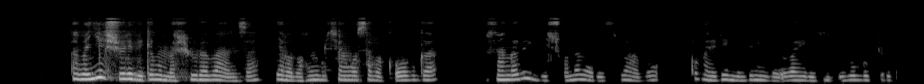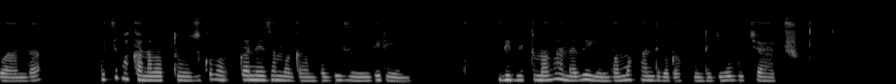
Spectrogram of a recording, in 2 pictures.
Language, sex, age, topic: Kinyarwanda, female, 25-35, education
